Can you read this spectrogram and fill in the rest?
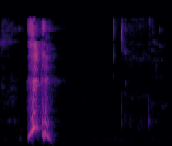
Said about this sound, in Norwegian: Det handler sikkert om at jeg ble dratt med ut for å bade i går, i sjøen. At jeg hoste nå.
